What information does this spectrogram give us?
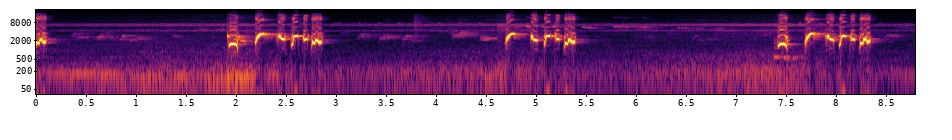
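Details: Red-whiskered bulbul training song from Thailand, used each morning to teach caged birds. Three short, lively phrases of rapid whistled notes come at roughly 2.7-second intervals, with a constant thin high-pitched tone behind.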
